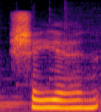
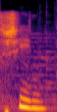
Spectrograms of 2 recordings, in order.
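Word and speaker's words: Shein: of stuff from Sheen I looked up Googled it and that's how you pronounce it I know people will see shaying and Sheen no Shane but Google says it's Sheen so I'll have to remember say it like that but I was gonna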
